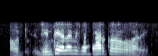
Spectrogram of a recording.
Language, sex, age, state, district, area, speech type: Odia, male, 45-60, Odisha, Nabarangpur, rural, conversation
